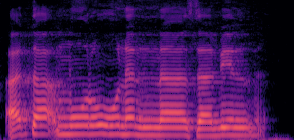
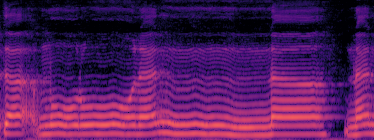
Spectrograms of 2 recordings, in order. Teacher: Dia kena baca ta'murunan nan, didengungkan di situ 2 harakat, baru masuk nasabil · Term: Wajib al-ghannah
